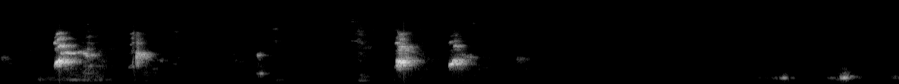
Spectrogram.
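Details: Cavalier King Charles Spaniel puppies playing in an indoor home puppy pen give sharp high yips in two quick pairs about three seconds apart, then a long quiet stretch broken by two faint soft squeaks near the end.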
